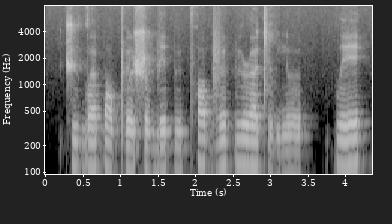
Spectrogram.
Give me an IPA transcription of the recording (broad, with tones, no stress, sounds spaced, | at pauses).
t͡ʃ ʉ˩ ɡʷ œ˩˧ p ɔ˩ pʼ ø˩ ʂ ɵ˩ b e˥˩ p ʉ˩˧ pʰ ɔ˥˩ b v ø˥ p ʉ˥ ɹ œ˥˩ tʰ ø˩ b n ɵ˧˩ | kʷ e˧˥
